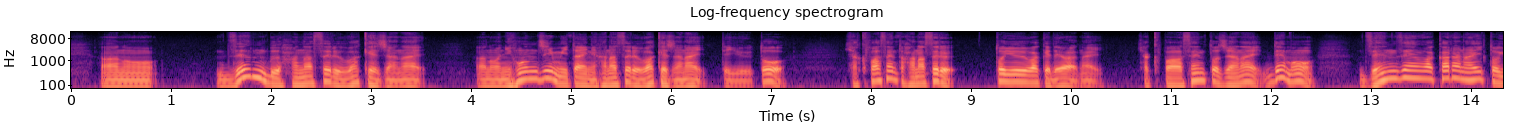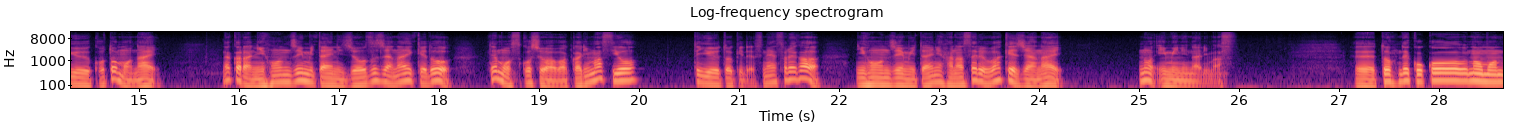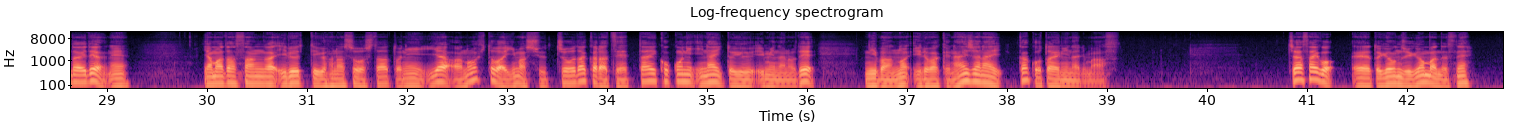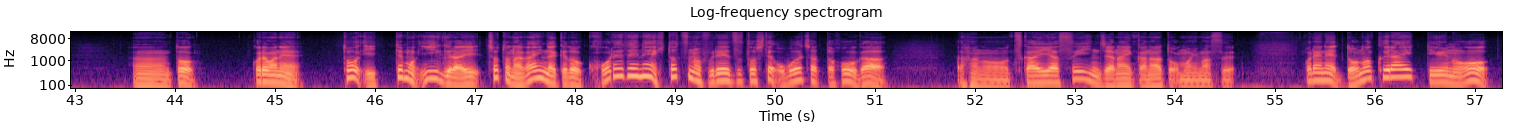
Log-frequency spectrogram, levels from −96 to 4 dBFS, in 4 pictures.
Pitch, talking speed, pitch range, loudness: 105 Hz, 325 characters per minute, 85-145 Hz, -19 LUFS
